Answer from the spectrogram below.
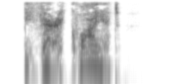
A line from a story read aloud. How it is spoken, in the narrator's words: Marita whispered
